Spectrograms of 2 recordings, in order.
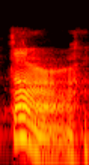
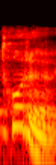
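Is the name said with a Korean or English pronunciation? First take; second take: English; Korean. First: The name is pronounced the English way. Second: The name is pronounced the Korean way. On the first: "영어 발음은 Thor" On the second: "우리끼리는 토르"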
